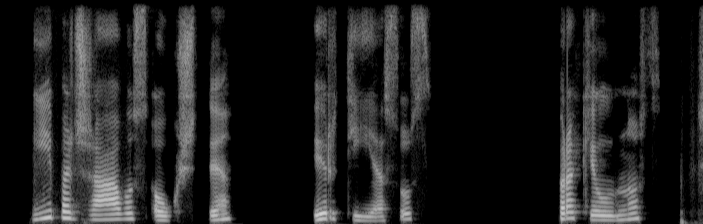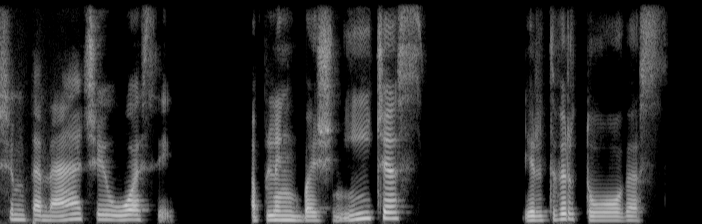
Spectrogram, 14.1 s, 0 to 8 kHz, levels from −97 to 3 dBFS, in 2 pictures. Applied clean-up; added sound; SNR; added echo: neural mask model DeepFilterNet 3.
